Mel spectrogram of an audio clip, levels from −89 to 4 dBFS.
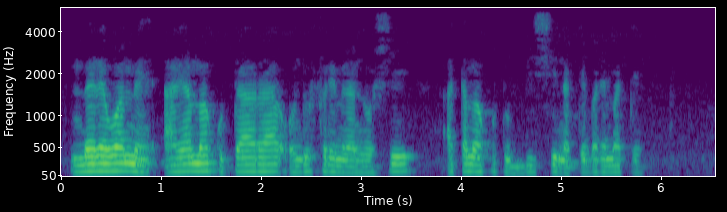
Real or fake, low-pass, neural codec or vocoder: real; 5.4 kHz; none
